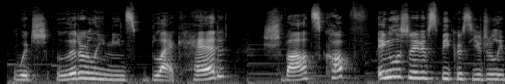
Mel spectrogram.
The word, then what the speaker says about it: Schwarzkopf: In German, we pronounce it Schwarzkopf. Never even heard of it, but if I were to read this, if I were to look at this, I would think it was Schwarzkopf.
